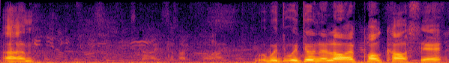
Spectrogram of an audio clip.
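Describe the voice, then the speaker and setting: Speaking slowly in a slightly high, animated and somewhat mellow voice, this middle-aged man runs an outdoor live-stream podcast in a city park, talking with passers-by. He's blunt and impassioned, and words get repeated once he's fired up.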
